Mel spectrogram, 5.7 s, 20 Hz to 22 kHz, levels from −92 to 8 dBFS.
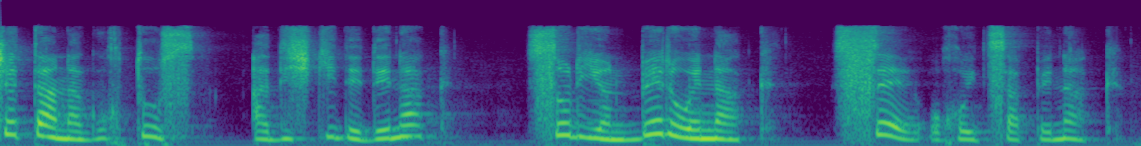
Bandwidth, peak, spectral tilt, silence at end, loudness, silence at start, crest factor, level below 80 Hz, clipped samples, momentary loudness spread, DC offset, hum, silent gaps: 11 kHz; 0 dBFS; -3 dB/octave; 0.1 s; -17 LUFS; 0 s; 18 dB; -50 dBFS; under 0.1%; 11 LU; under 0.1%; none; none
